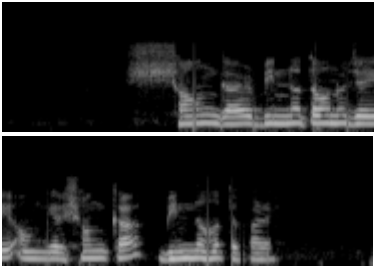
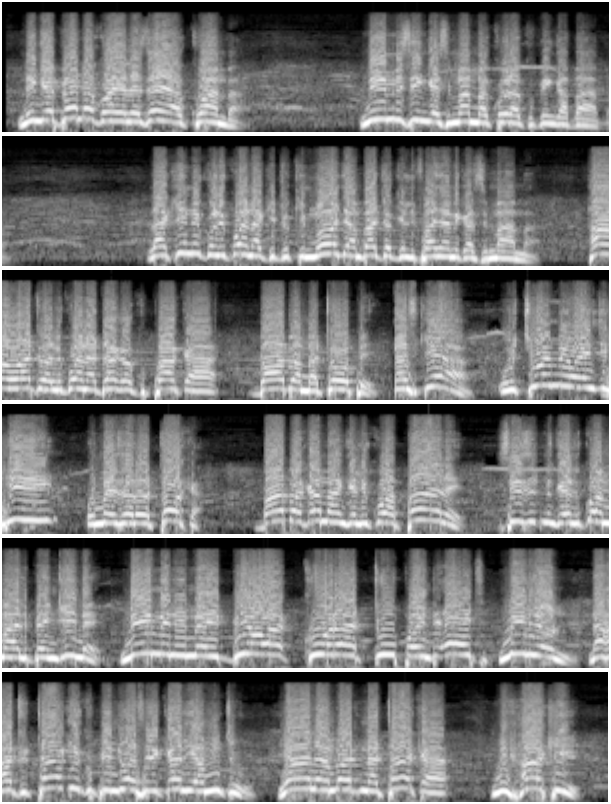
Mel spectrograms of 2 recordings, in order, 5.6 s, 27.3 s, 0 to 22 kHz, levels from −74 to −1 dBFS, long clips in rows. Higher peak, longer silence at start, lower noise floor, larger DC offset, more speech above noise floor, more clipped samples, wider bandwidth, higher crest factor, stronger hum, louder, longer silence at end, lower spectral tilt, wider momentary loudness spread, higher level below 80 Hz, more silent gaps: second, -14 dBFS vs 0 dBFS; first, 0.95 s vs 0.05 s; first, -75 dBFS vs -32 dBFS; neither; first, 44 dB vs 23 dB; neither; second, 7.4 kHz vs 16.5 kHz; first, 18 dB vs 10 dB; neither; second, -32 LUFS vs -9 LUFS; first, 0.75 s vs 0 s; first, -7 dB/octave vs -3.5 dB/octave; about the same, 9 LU vs 7 LU; second, -64 dBFS vs -42 dBFS; neither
